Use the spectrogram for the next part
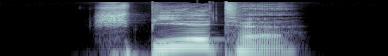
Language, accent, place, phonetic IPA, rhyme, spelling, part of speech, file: German, Germany, Berlin, [ˈʃpiːltə], -iːltə, spielte, verb, De-spielte.ogg
- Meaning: inflection of spielen: 1. first/third-person singular preterite 2. first/third-person singular subjunctive II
